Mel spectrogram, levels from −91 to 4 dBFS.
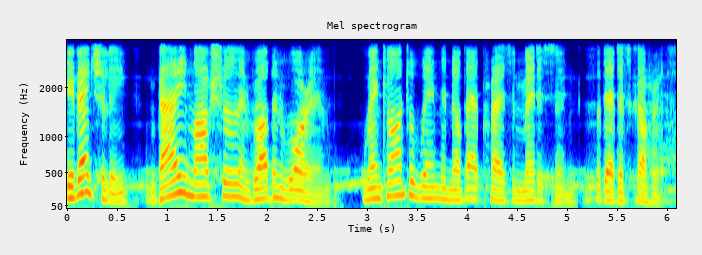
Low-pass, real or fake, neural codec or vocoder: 3.6 kHz; fake; codec, 24 kHz, 1 kbps, SNAC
